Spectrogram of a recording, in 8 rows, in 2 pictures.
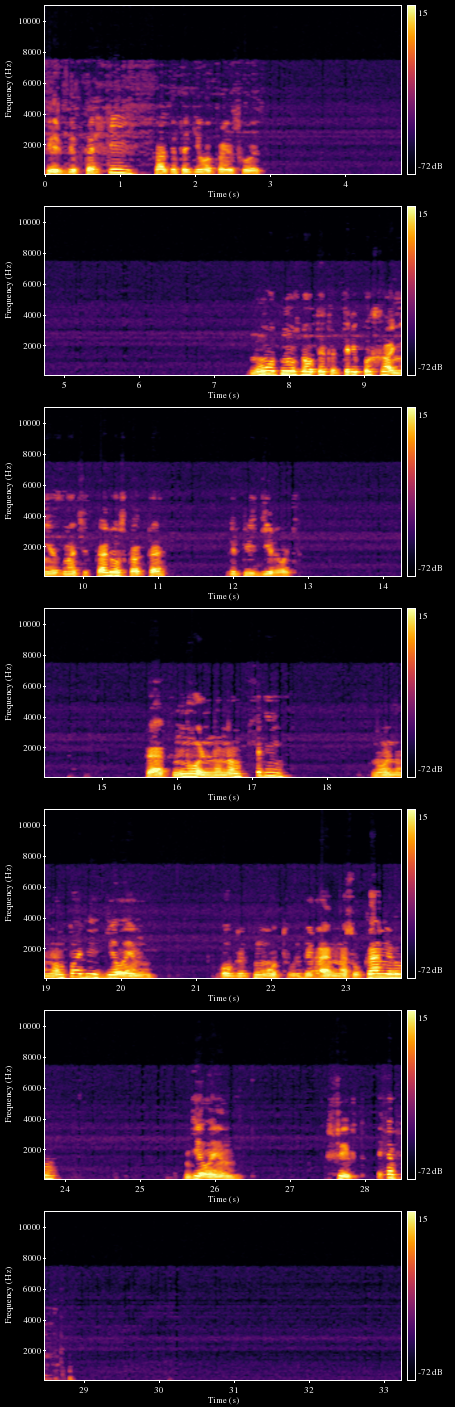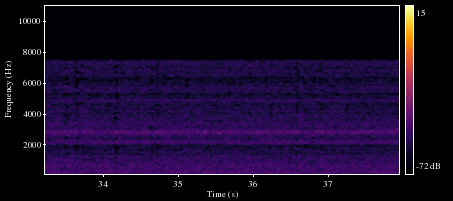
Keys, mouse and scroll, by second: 0.3 click, 1.7 space, 14.7 space, 17.1 KP_0, 20.8-21.6 drag, 23.6 click, 26.6 click, 28.8 shift+f.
